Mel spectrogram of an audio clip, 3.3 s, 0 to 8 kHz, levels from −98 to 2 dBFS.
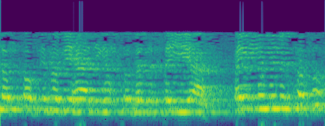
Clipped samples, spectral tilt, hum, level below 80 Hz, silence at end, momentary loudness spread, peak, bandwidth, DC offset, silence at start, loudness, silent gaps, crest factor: under 0.1%; -9 dB/octave; none; -58 dBFS; 0 s; 5 LU; 0 dBFS; 4 kHz; under 0.1%; 0 s; -12 LUFS; none; 12 dB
